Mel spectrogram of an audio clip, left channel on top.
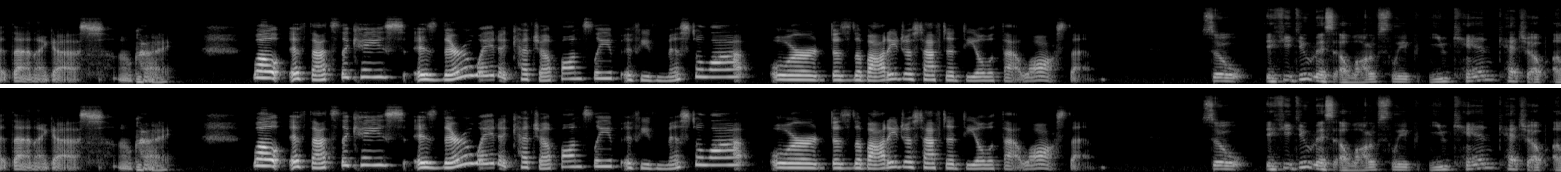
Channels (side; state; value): both; identical; correlation 1.00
